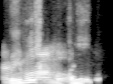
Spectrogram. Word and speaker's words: Ramos: Ramos.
